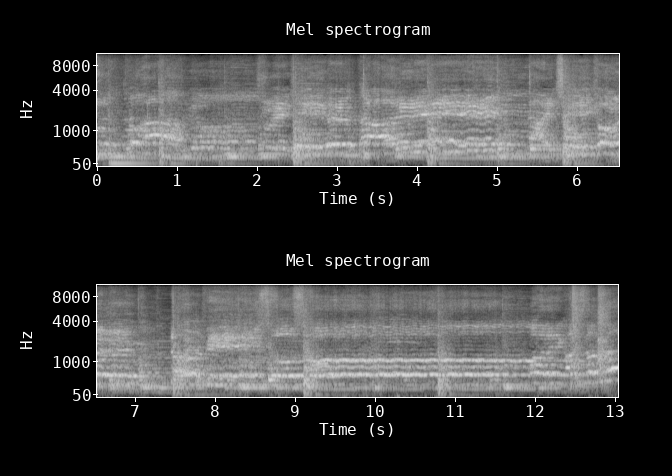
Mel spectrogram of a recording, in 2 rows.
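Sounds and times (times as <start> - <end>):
group singing gospel worship song: 0.0 - 13.0
musical accompaniment: 0.0 - 13.0.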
